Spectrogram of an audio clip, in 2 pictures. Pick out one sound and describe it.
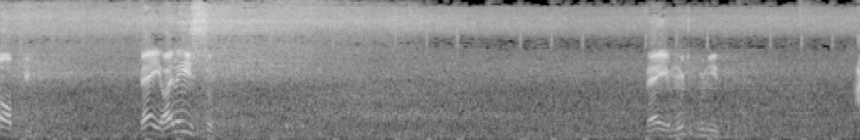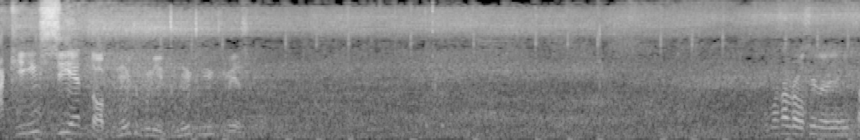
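A flooded river roars over rapids and a waterfall.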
